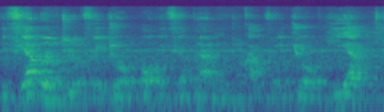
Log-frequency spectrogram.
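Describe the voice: A man talks at a fairly quick pace. Audible room echo and clear background noise surround him.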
